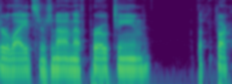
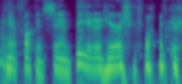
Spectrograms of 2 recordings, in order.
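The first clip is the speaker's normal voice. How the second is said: acted out, heated, irritated, angry, fed-up outburst. Retelling what she says when she gets all angry: imitating someone angry. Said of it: "she gets all angry".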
